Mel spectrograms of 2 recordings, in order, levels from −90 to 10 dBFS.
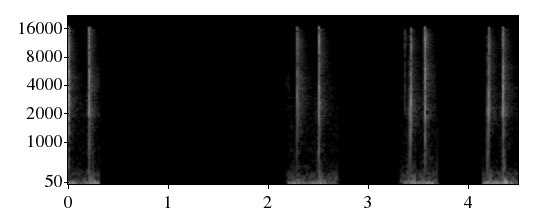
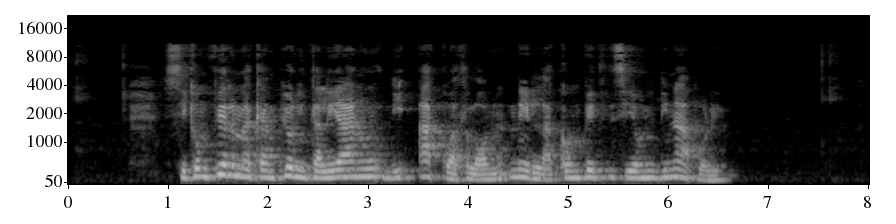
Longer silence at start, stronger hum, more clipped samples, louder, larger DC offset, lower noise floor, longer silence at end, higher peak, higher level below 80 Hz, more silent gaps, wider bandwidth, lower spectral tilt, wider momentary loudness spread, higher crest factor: second, 0 s vs 0.7 s; neither; neither; second, -33 LUFS vs -26 LUFS; neither; first, under -90 dBFS vs -76 dBFS; second, 0.05 s vs 1.4 s; first, 0 dBFS vs -8 dBFS; first, -52 dBFS vs -64 dBFS; neither; first, 16.5 kHz vs 11.5 kHz; second, 1.5 dB/octave vs -7 dB/octave; second, 4 LU vs 9 LU; first, 38 dB vs 18 dB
